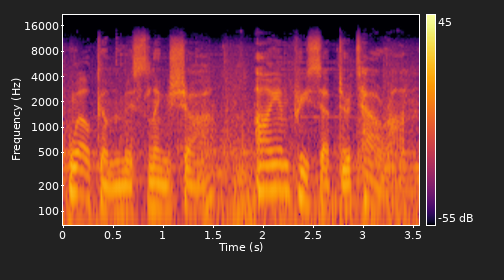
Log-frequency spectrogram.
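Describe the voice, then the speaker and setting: A man voicing a proud, bitter elder preceptor in a video game, with formal, measured, sardonic speech. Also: lowish voice, very animated. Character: proud, bitter elder preceptor scheming for his dwindling clan. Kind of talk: scripted video game dialogue. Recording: game audio with music behind.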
